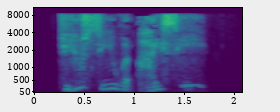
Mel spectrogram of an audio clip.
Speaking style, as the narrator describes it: He whispered to me

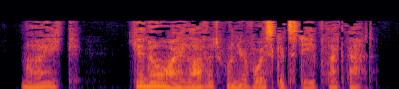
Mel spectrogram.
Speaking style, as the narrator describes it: Marina breathed

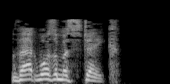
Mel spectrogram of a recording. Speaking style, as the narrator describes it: Semper snapped

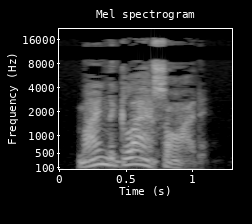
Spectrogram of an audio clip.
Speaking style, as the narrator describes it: Johnny says sharply

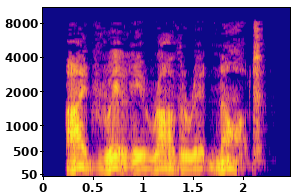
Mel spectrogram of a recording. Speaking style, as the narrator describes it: Bert replied coolly

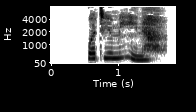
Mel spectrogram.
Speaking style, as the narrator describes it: stifling a yawn

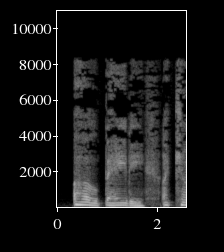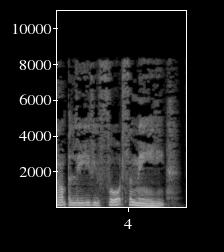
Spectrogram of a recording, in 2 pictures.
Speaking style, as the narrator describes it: she drawled at him

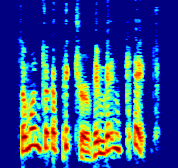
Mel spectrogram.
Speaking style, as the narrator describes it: squeaked Polly, drenched in a sudden horror

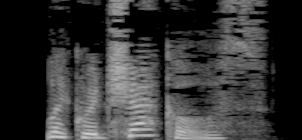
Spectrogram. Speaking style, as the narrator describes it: I exclaimed

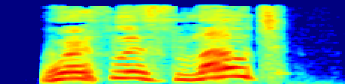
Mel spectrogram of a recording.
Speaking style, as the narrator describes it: he screamed

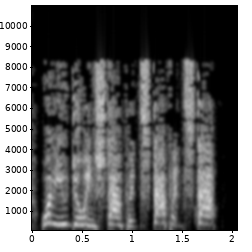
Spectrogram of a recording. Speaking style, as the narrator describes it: Richard was still shrieking

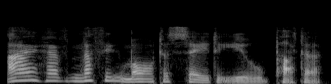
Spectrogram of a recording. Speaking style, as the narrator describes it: he said quietly

